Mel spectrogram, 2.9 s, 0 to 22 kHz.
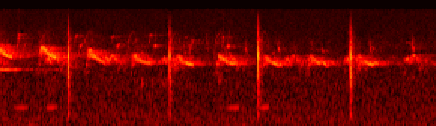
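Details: Red-crested korhaan in Kruger Park, South Africa, giving its very loud simple song of sharp, dry clicks about every 0.6 seconds, steady in pace, over a continuous high twittering of other small birds.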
